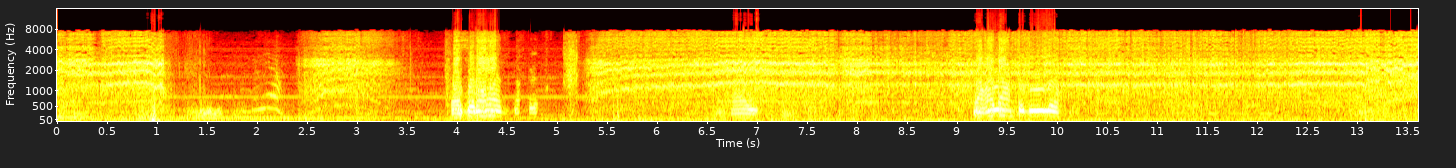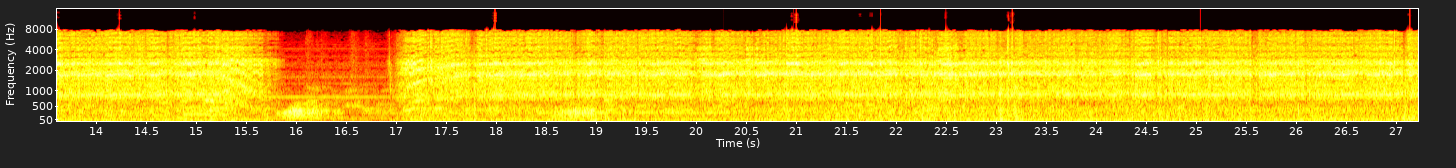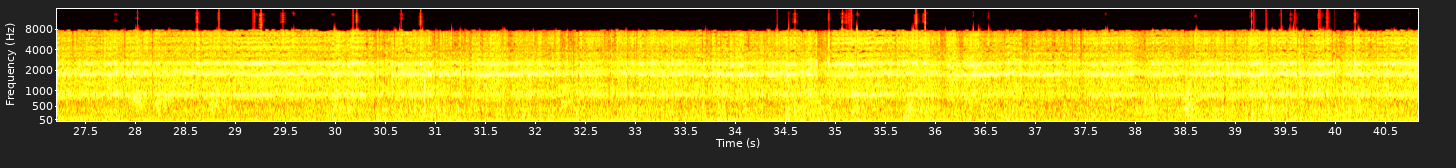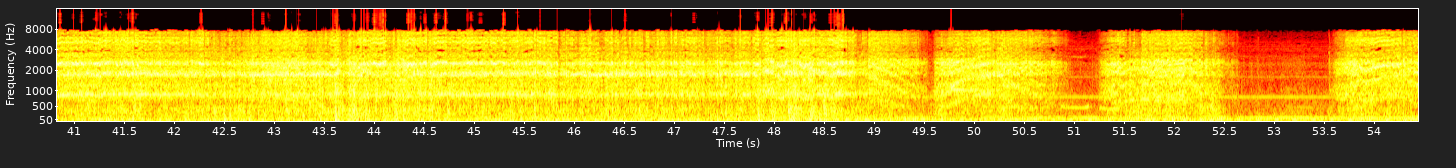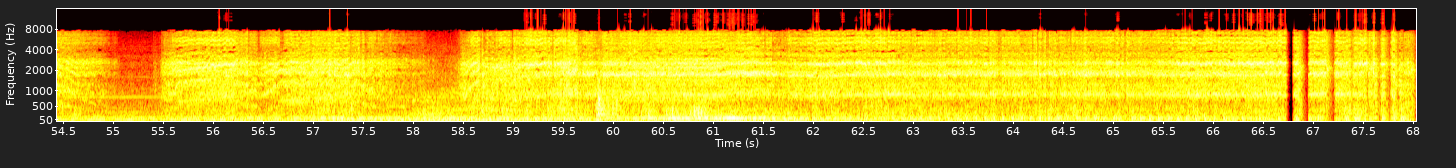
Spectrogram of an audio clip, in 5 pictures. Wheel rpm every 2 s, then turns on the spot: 70, 30, 50, 160, 160, 160, 190, 110, 120, 230, 230, 230, 230, 230, 230, 230, 230, 230, 230, 240, 230, 220, 220, 230, 140, 80, 50, 70, 100, 170, 220, 230, 230, 190.
50-52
